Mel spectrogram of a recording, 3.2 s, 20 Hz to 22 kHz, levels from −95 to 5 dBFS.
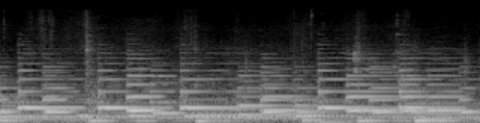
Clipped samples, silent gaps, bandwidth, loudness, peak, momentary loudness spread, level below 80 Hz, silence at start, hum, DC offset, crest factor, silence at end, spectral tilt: under 0.1%; none; 7.4 kHz; -24 LUFS; -10 dBFS; 2 LU; -44 dBFS; 0 s; none; under 0.1%; 12 dB; 0 s; -9.5 dB/octave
